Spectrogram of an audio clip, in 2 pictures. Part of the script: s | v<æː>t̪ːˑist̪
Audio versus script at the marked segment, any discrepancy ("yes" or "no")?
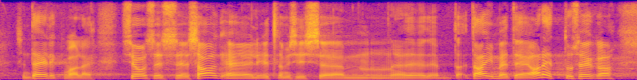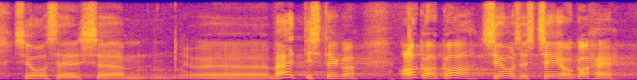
no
